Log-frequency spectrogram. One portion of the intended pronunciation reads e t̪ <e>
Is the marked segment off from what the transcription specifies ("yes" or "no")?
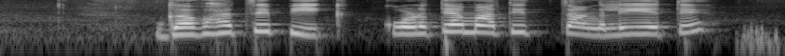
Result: no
